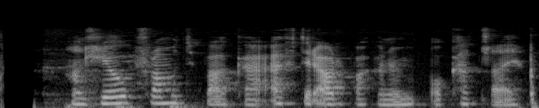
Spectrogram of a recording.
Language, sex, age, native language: Icelandic, female, 15, Icelandic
